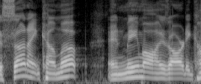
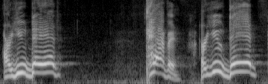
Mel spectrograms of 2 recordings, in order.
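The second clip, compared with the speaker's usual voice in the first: a worried grandma peering into the car, pitched way up; imitating Meemaw shrieking through the passenger window; Meemaw waking him; 12 semitones higher, slower than usual. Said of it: "I just hear".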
